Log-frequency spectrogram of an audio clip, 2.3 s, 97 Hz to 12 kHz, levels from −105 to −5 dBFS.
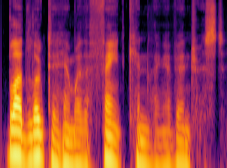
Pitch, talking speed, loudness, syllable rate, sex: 105 Hz, 265 wpm, -21 LUFS, 6.6 syllables/s, male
